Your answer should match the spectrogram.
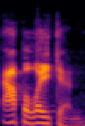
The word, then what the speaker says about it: Appalachian: mountain range do we live in app it's pronounced appalachin right what you just said yes thank you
